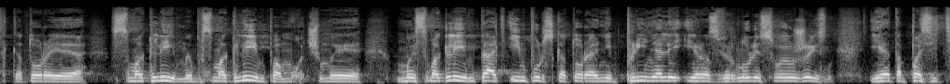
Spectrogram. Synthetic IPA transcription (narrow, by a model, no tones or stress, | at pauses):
kɐt̪o̞ɾɨjə | smɐɡlʲimɨsmɐɡlʲiimpɐmo̞̰t͡ɕmɨmɨsmɐɡlʲiimd̪atʲimpʊlʲskɐt̪o̞ɾɨjɐnʲipɾʲinʲəlʲɪʔiɾəzvʲɪrnulʲɪsvɐjuʐɨzʲnʲɪɛt̪əpəzʲɪtʲ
